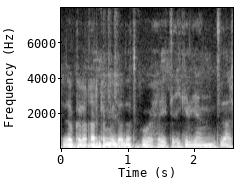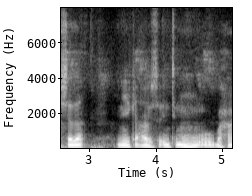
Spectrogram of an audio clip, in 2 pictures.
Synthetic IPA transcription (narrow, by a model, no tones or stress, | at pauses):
sɪðɔːkʰɐlɛqɑːɾkʰɐmɪd̪ɐd̪ɐd̪kʰʊwɑħɑjt̪ʰɪħɡɛlɪjaːnt̪ʰɪd̪ʕɑ̰ʃɐðɐ | ɪnɛjkʰɐʕɑːwɪsɔ̰ʔɪ̰nt̪ʰɪmʊhʊʔṵːbɑħaː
